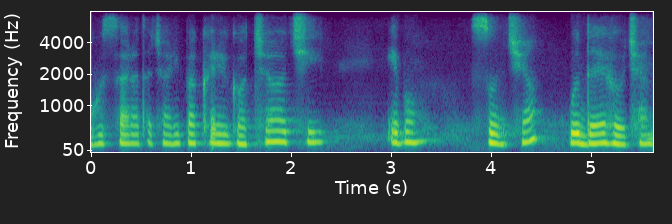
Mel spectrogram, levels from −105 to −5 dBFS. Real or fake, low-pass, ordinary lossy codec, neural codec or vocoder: fake; 7.2 kHz; Opus, 32 kbps; codec, 24 kHz, 0.9 kbps, DualCodec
